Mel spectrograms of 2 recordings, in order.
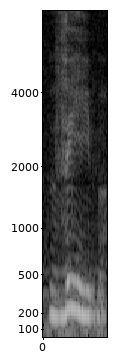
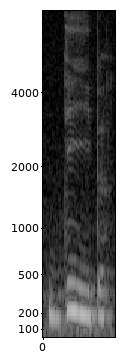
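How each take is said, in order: First: The word starts with a soft th sound. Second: The word starts with a plain d sound.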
